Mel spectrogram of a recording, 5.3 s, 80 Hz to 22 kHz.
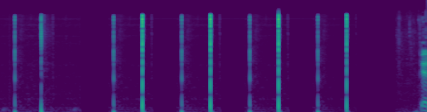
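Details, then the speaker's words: Simulated heartbeat, about 71 a minute, second sound over the pulmonary artery louder than over the aorta: accentuated pulmonary second heart sound (loud P2). "усиление второго тона над легочной артерии акцент второго тонна легочной артерии может использоваться еще такой термин это значит второй тон от легочной артерии звучит громче чем второй тон над аортой"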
